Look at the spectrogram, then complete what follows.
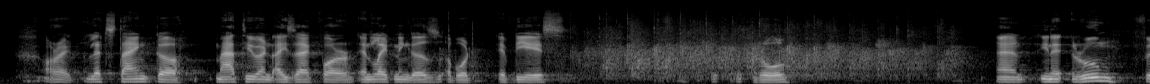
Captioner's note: applause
